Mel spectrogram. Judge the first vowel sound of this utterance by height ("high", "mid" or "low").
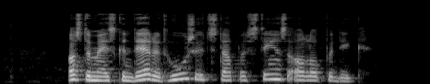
mid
